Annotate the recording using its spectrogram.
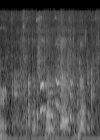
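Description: Young Airedale Terrier puppies whimpering in a few short, high squeaks as they root against their mother to nurse.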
